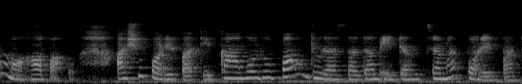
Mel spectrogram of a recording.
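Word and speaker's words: দুরাসদম্: পূর্ণরূপে উচ্চারিত হবে খেয়াল রাখতে হবে এখানে যন্তসের উচ্চারণ সারেগামা পায় যে সটা বলি সেটা স তো স এরম বলতে হবে দুরা স দম আচ্ছা ম হসন্তটা শ্লোকের মধ্যেই আছে খেয়াল রাখতে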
